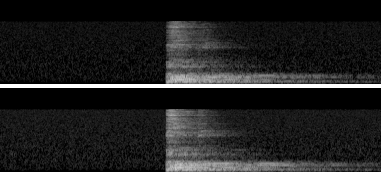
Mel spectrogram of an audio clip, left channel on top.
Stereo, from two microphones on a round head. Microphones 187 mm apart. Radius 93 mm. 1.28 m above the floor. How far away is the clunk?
About 4 m.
